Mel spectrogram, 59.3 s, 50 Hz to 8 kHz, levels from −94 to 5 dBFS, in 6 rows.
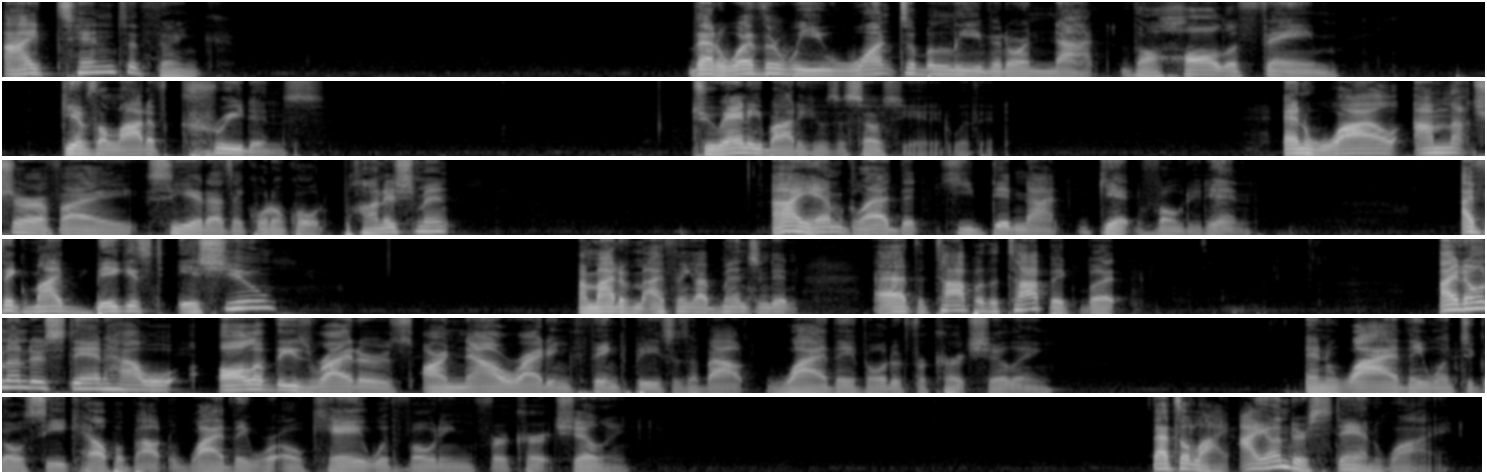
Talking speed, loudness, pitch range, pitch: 115 wpm, -29 LUFS, 95-145 Hz, 120 Hz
